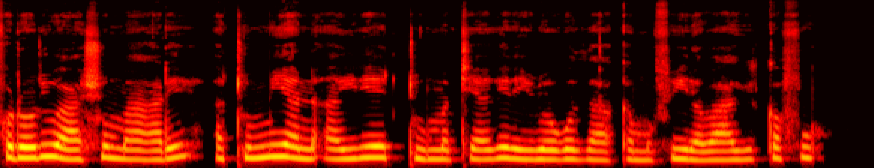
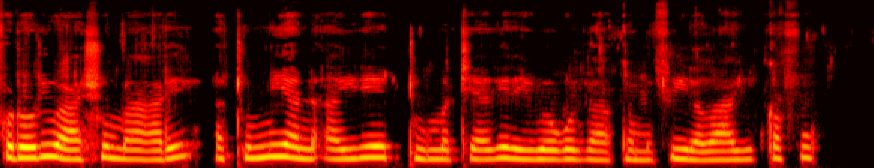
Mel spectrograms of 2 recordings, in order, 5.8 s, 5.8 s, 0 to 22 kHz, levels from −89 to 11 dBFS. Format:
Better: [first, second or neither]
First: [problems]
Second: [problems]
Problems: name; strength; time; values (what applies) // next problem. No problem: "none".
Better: first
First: none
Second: noise reduction (neural mask model Resemble Enhance denoiser)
